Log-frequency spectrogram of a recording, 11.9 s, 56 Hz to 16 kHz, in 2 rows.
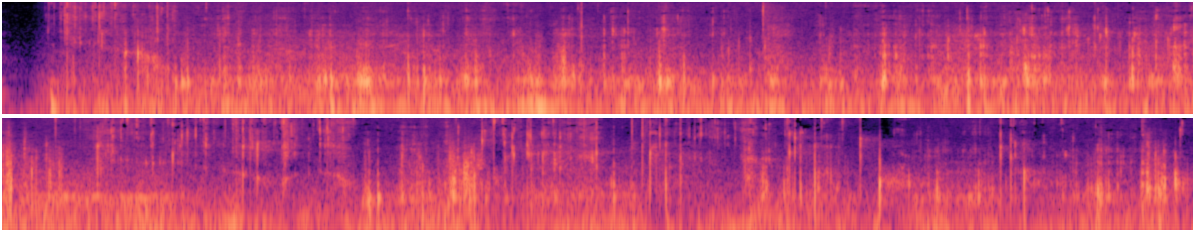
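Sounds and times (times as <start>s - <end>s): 
wet chewing and biting into honeycomb beeswax with honey: 0.2s - 11.9s.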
